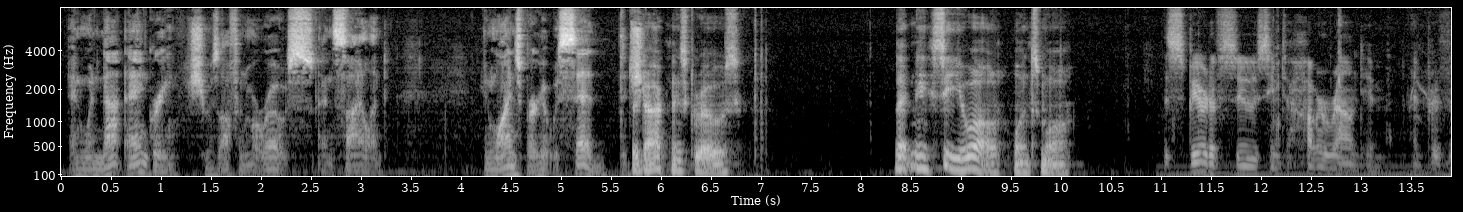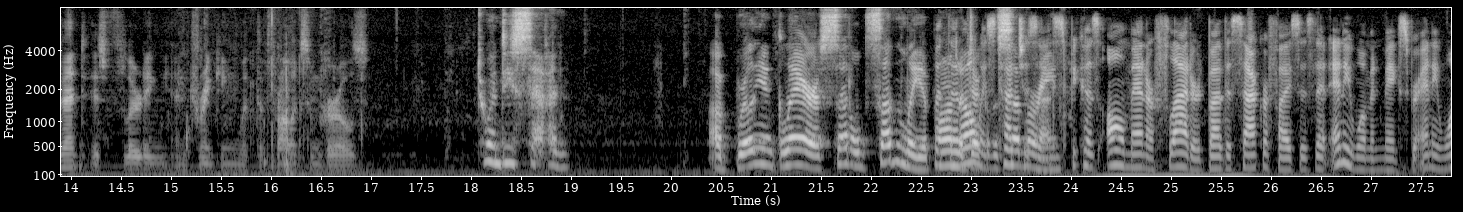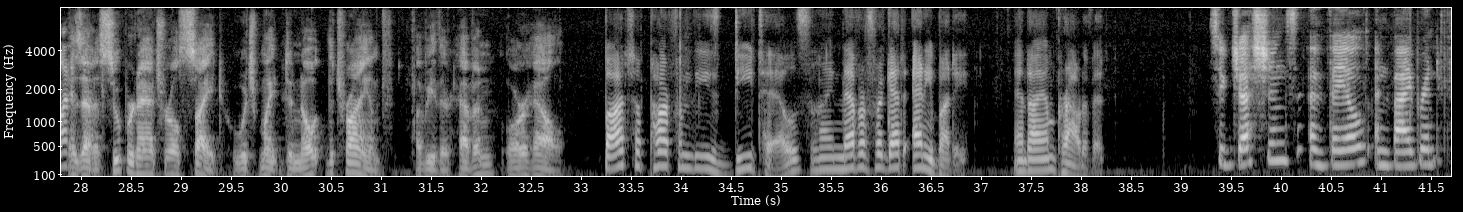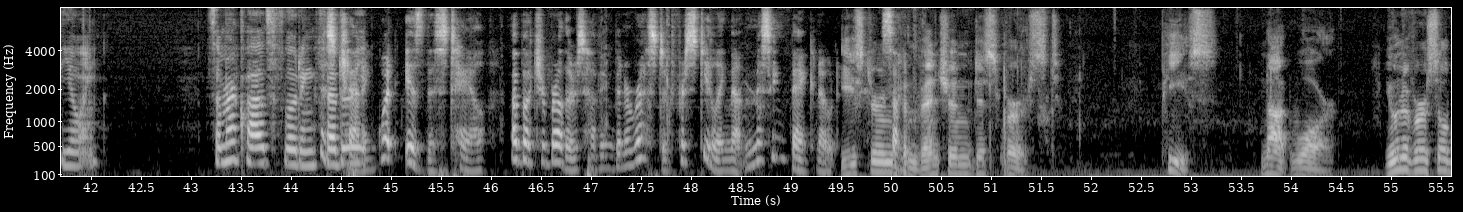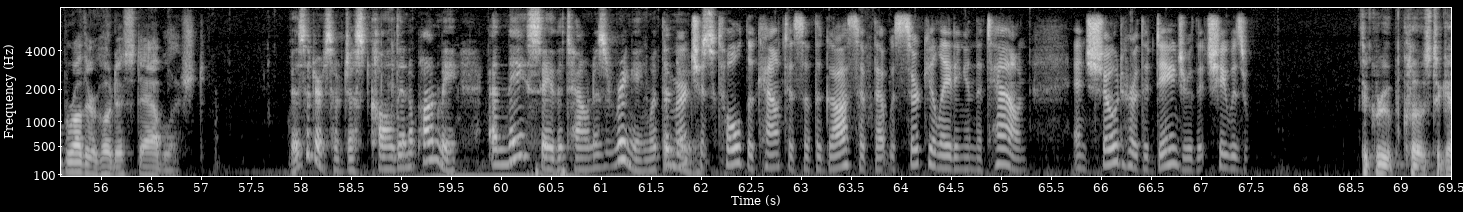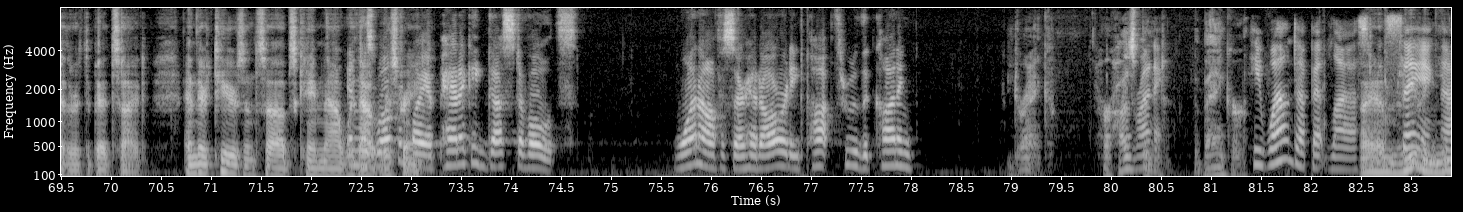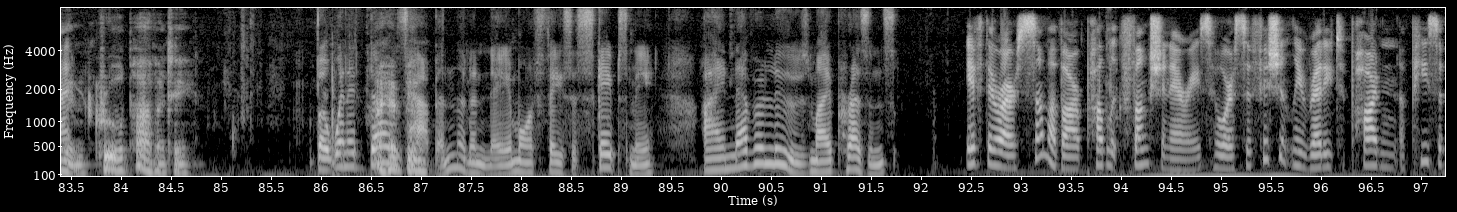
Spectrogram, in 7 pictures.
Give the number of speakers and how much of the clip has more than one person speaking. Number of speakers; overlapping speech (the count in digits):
9, about 9%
